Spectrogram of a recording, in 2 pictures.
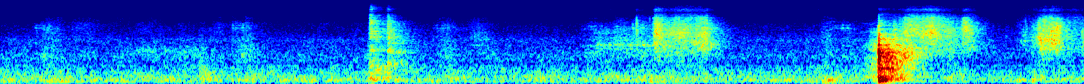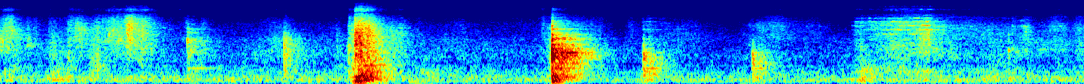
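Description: Kitchen handling sounds as floured steak pieces are moved between a plate, a baking dish and a cutting board: four sharp knocks of dishes and board on the counter, with softer rustling and brushing between them.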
